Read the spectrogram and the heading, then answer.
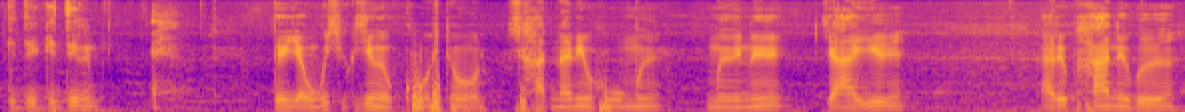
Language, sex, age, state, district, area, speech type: Bodo, male, 60+, Assam, Chirang, rural, spontaneous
